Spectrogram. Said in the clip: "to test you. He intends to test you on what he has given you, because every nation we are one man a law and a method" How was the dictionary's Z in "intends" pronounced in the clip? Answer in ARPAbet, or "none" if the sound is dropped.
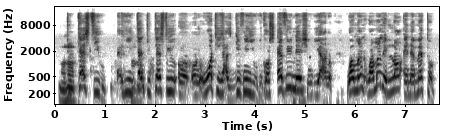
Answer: none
